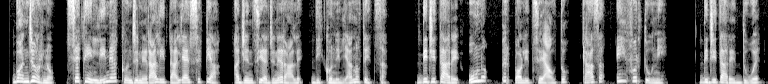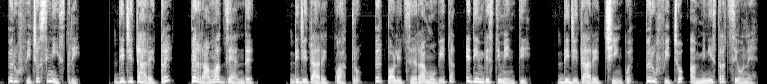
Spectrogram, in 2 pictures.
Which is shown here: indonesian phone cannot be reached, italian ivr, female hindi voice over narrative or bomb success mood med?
italian ivr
